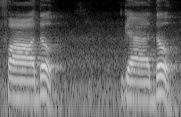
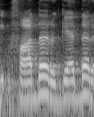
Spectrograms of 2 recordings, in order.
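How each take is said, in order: First: "father, gather" with the final r swallowed, tongue curled back. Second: "father, gather" ending in a clear Hindi रर tap; wrong hard r. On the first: Teacher shows the English r sound correctly. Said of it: "उसको जीभ को घुमा, घुमा लेंगे पूरा अंदर ही". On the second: Teacher shows how not to say the words. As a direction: say "gather" with a hard rolled r at the end. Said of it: "ऐसे नहीं पढ़ना उसको". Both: Shown as a demonstration.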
